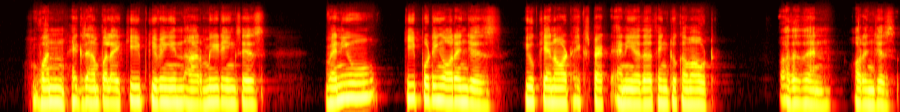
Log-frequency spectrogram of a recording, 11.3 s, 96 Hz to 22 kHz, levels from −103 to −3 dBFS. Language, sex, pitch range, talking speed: English, male, 150-180 Hz, 140 wpm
